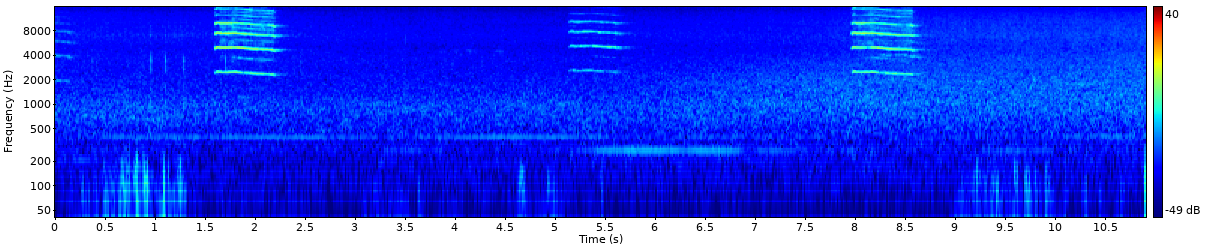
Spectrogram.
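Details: Long-eared owl chicks in Latvia on 6 July 2018 give three high, thin, squeaky whines, each about half a second long and spaced roughly three seconds apart, over a low steady hum.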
